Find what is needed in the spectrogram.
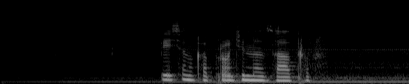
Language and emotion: Russian, neutral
